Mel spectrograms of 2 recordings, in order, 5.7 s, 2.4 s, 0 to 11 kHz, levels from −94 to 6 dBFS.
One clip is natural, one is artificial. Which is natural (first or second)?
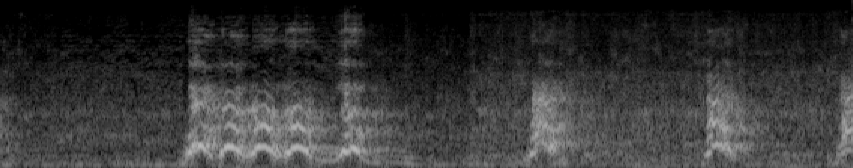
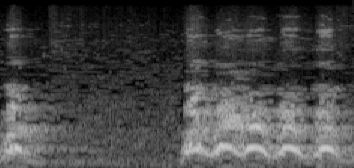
second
